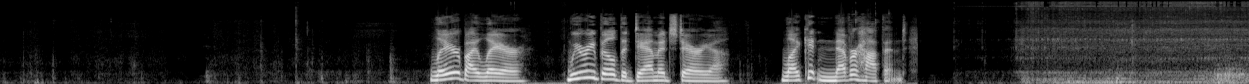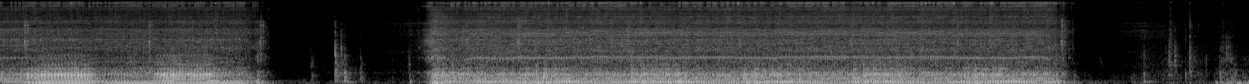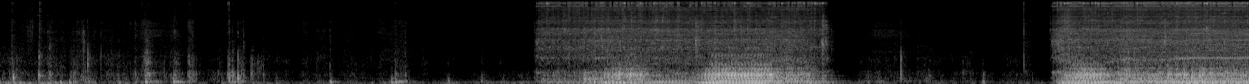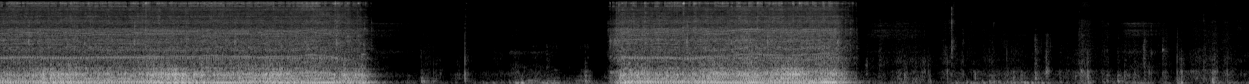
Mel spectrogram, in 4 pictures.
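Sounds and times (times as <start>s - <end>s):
sewing machine stitching denim: 9.5s - 15.2s, 16.6s - 23.3s, 30.3s - 33.4s, 35.5s - 41.4s, 43.5s - 46.1s.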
